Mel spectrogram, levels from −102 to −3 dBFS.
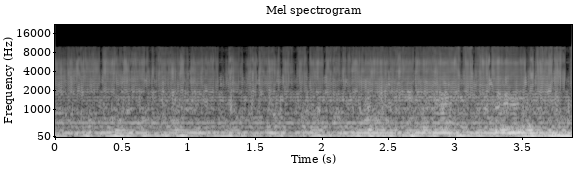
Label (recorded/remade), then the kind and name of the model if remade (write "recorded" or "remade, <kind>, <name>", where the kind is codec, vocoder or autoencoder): remade, vocoder, BigVGAN v2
